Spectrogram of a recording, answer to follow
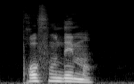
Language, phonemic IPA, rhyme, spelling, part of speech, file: French, /pʁɔ.fɔ̃.de.mɑ̃/, -ɑ̃, profondément, adverb, Fr-profondément.ogg
- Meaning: deeply, profoundly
